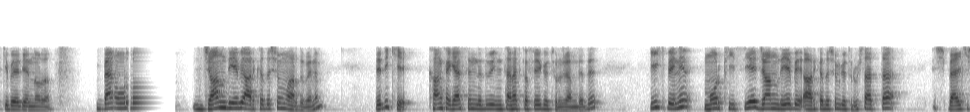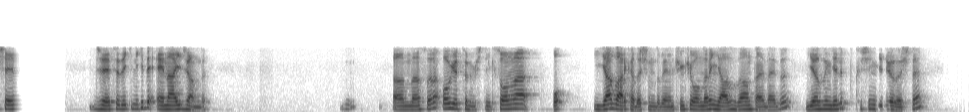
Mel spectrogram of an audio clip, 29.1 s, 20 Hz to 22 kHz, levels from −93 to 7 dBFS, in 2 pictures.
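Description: Speech heard through a narrowband call path, with nothing above 4 kHz, consistent with G.711 mu-law telephone coding. From 1.70 to 2.02 s the sound turns choppy and robotic, with four short holes up to 47 ms patched over. This is repeated packet loss, with about 37% of that span concealed. It runs straight into a fading buzz or hiss and then 0.27 s of silence until 2.65 s. From 14.75 to 15.54 s there is a brief smear and then 0.67 s of silence. Both of these likely come from a long network dropout, where the receiver briefly extends the last sound and then returns without the lost audio.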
